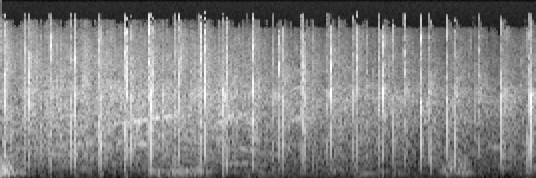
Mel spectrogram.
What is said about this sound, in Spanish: Chicos, gracias. La verdad, aplauso para los caballeros.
